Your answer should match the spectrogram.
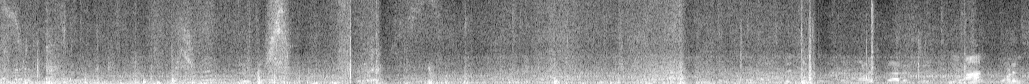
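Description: Handling noise from a hand-held camera rubbing and knocking against clothing, with several sharp knocks, over a steady background of a bus engine running and wind on the microphone. Indistinct voices are heard now and then.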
